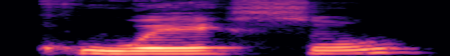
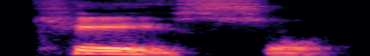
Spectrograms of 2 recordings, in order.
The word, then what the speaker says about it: queso: So for example, you don't pronounce the U, just the K. So it's not queso, no, it's queso. And this word means cheese. So not queso, but queso, queso.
